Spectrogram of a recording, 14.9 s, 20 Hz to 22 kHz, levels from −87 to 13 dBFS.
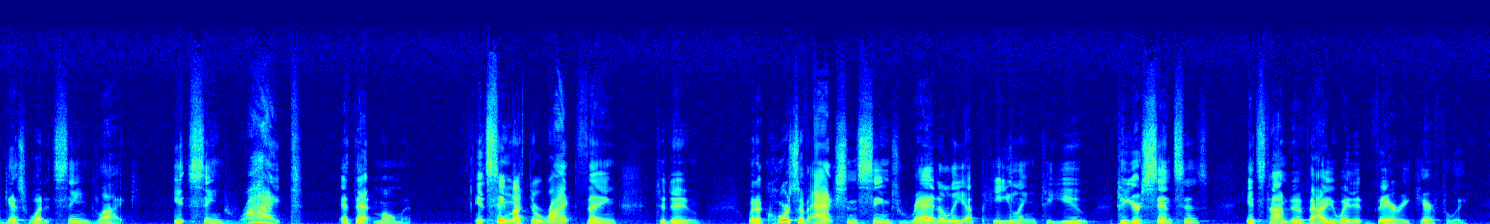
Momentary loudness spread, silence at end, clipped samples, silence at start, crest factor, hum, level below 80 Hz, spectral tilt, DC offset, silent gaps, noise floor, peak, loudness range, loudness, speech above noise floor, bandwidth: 14 LU; 0.25 s; under 0.1%; 0 s; 22 dB; none; -62 dBFS; -4.5 dB/octave; under 0.1%; none; -64 dBFS; -6 dBFS; 5 LU; -28 LUFS; 36 dB; 19.5 kHz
